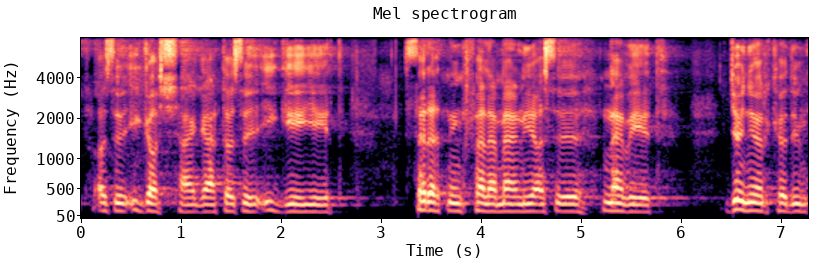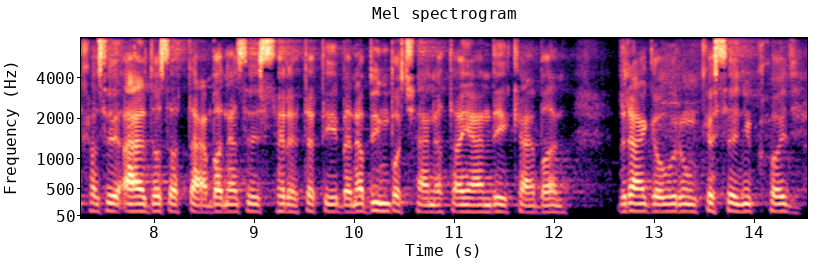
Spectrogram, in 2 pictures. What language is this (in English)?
Hungarian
